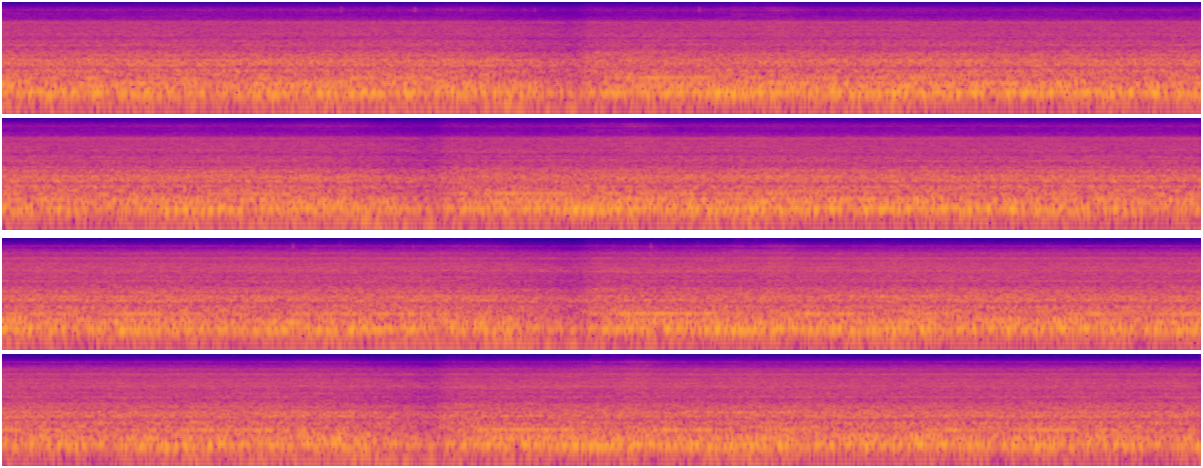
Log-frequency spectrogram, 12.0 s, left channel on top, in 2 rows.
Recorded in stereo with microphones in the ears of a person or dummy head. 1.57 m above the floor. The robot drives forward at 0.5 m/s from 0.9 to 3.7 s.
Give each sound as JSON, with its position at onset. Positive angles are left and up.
{"t": 0.0, "sound": "an engine running", "side_deg": -5, "distance_m": 1.1}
